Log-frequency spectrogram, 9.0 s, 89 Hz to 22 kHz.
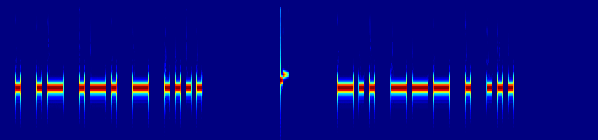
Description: Morse code, heard as a keyed tone, about 15 wpm, 700 Hz. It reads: EARTH DOES
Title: Sentences from Top 200 Words - New Word Drill - 15wpm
